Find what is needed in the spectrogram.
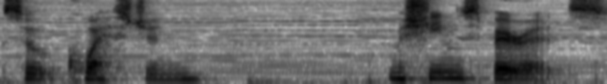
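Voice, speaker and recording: Over music in the background, a woman speaks in a Scottish accent with monotone, flat intonation. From Scotland. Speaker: YouTube reaction creator. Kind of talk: casual talk to camera.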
